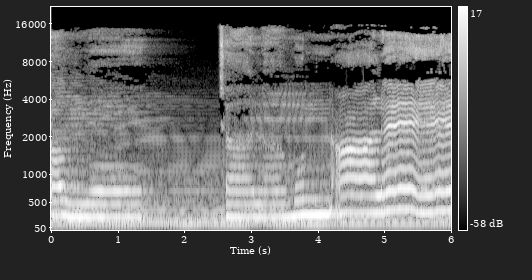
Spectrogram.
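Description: A woman singing a sholawat, an Islamic devotional song, in long ornamented phrases over a sustained low accompaniment. The voice pauses briefly about two seconds in, then comes back and climbs higher in pitch.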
